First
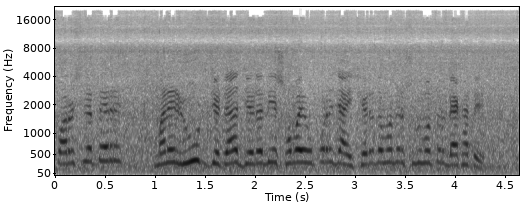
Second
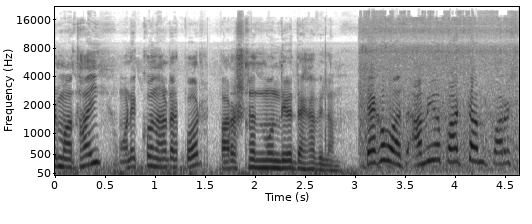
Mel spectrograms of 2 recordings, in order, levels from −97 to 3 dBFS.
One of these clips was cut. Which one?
second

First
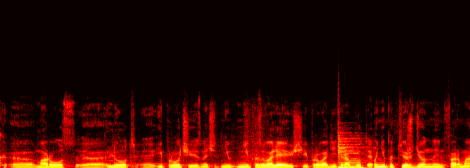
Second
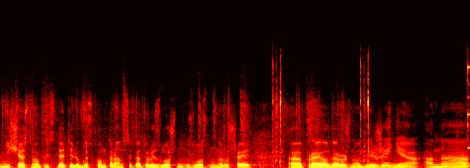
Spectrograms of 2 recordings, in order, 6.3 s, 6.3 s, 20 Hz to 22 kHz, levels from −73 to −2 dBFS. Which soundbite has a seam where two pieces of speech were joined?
first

